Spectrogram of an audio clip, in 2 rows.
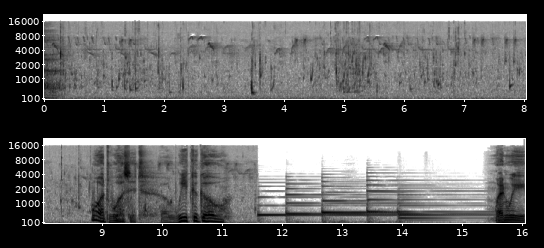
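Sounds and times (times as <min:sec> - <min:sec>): water lapping: 0:00.0 - 0:11.6.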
